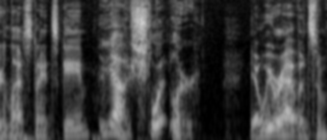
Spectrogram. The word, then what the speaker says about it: Schlittler: Yeah, Schlittler.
